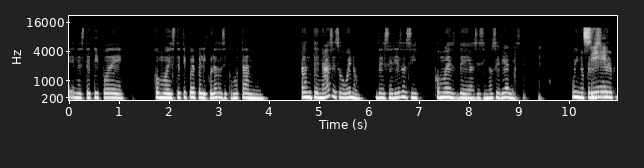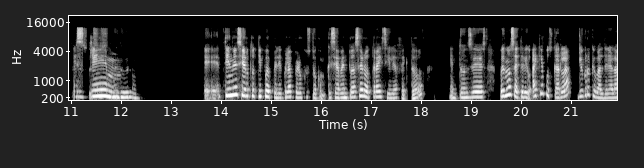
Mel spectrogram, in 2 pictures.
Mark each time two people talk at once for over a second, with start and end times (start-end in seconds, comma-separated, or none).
10.3-12.1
